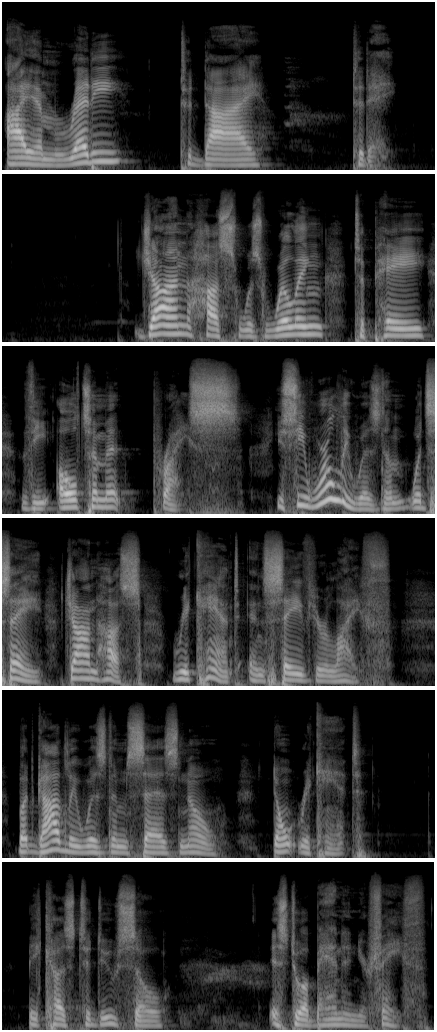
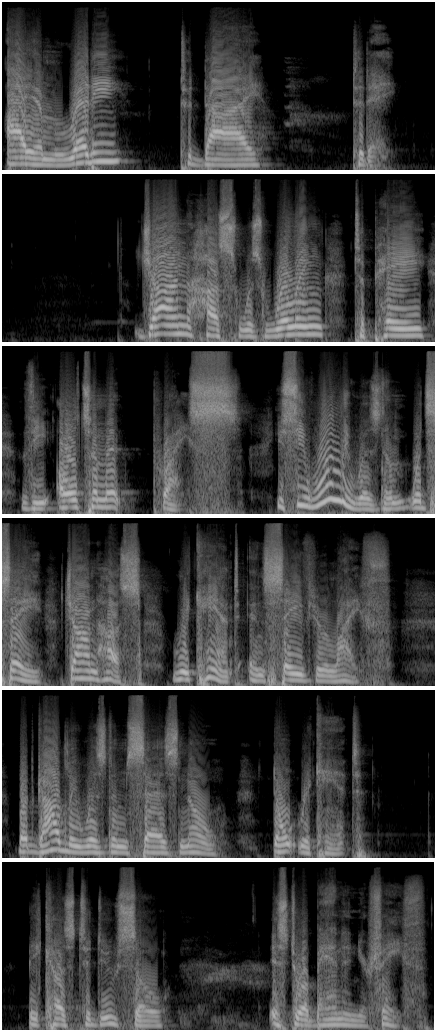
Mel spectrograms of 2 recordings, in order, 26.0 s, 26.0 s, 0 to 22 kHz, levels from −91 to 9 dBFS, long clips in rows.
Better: first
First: none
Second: distortion; heavy; 12% of the sound clipped

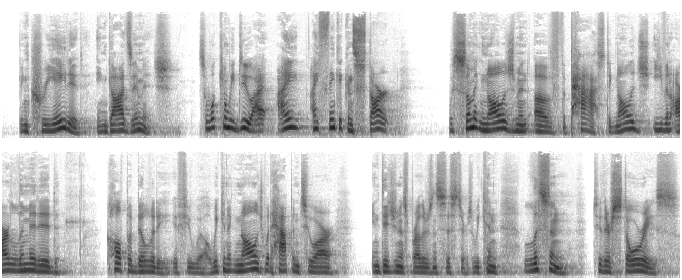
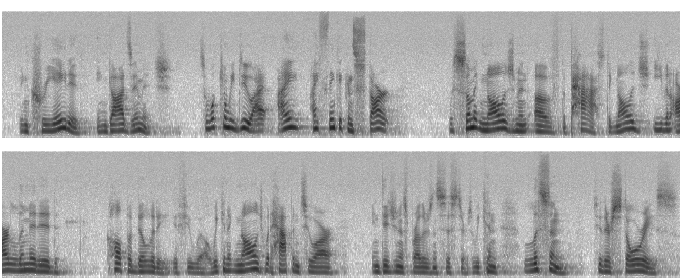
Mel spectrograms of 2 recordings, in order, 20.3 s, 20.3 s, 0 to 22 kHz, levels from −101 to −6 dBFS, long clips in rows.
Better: first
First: none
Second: hiss; noticeable; throughout; 20 dB below the speech

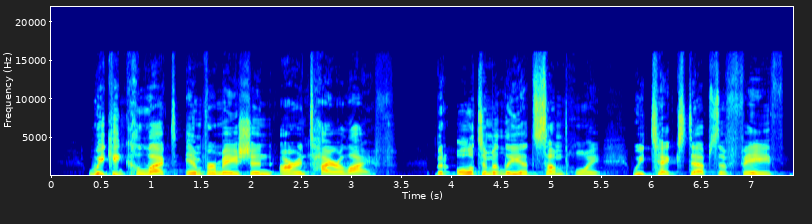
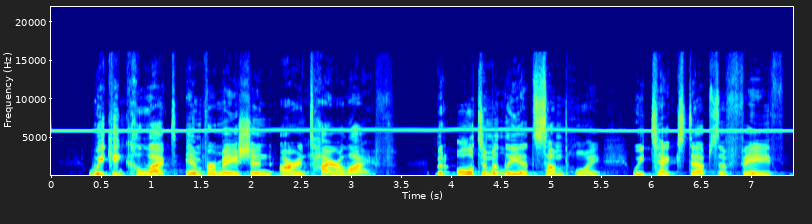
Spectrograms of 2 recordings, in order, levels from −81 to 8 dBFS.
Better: first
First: none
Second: high-pitched whine; noticeable; throughout; 6 kHz, 20 dB below the speech

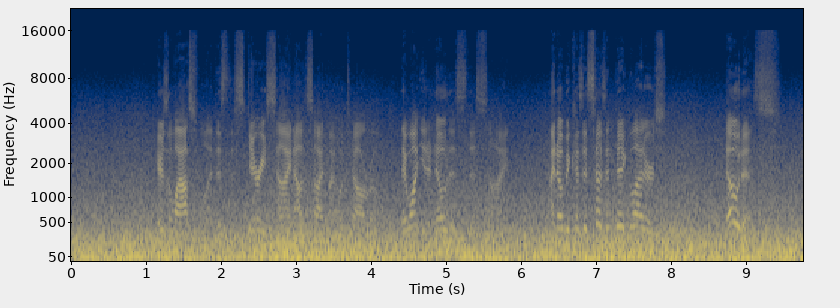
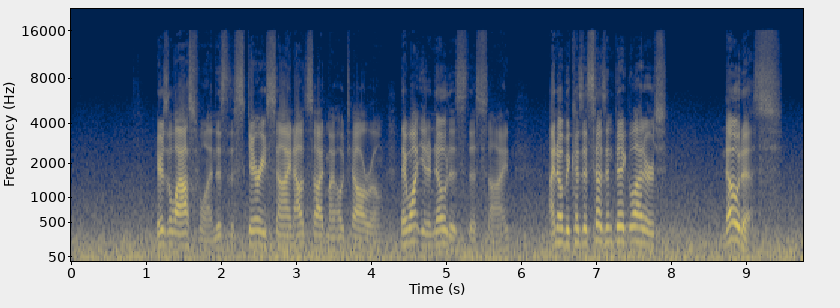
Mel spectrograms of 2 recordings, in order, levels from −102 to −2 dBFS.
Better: second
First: wind noise on the microphone; heavy; 3 dB below the speech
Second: wind noise on the microphone; occasional gusts; 20 dB below the speech

